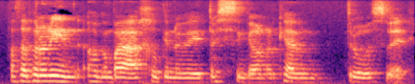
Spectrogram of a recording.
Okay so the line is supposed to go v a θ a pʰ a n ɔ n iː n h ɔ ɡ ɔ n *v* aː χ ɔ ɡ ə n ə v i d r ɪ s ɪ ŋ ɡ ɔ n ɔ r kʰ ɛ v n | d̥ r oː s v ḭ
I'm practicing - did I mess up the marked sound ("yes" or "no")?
yes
